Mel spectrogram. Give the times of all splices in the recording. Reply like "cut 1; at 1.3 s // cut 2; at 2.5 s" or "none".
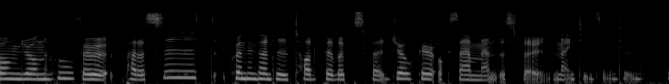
cut 1; at 1.2 s // cut 2; at 2.9 s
